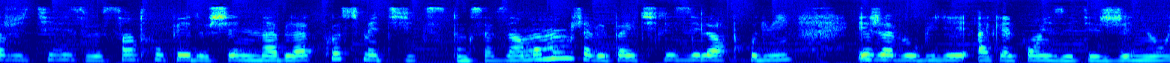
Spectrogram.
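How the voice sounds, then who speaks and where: A woman vlogger narrating her makeup routine in a chatty voice-over, often pausing with fillers. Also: medium pitch. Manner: chatty, with frequent filler hesitations. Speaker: beauty vlogger. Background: soft background music.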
